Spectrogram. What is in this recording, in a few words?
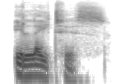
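"ileitis", English, British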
